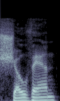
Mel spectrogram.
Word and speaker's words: Chauvin: He said that the name is pronounced Chauvin. – Allison C. says it's Chauvin, not Chauvin.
